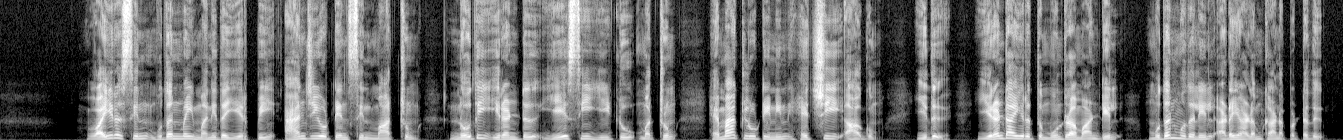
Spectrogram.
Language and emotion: Tamil, neutral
